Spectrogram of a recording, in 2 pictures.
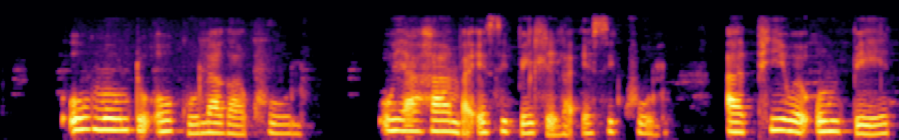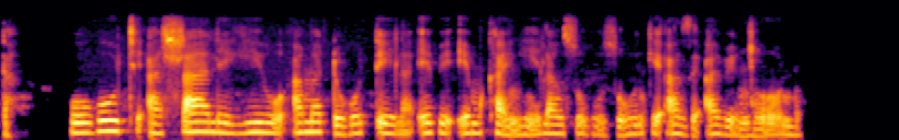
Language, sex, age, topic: North Ndebele, female, 36-49, health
